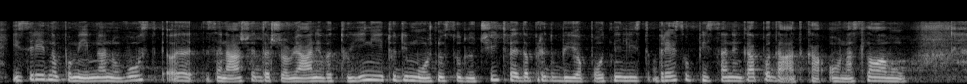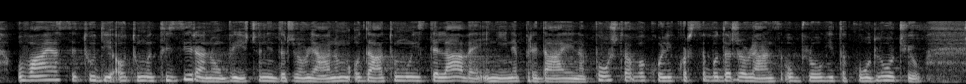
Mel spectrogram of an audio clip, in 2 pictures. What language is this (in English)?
Slovenian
